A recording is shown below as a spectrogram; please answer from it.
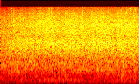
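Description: A model ICE high-speed train passing close by: a rushing noise that swells to a peak about a second in, then eases slightly.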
